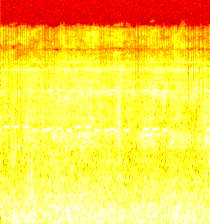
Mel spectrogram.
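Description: Steady low rumbling noise of wind and water around a kayak on open water, with a few faint ticks.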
